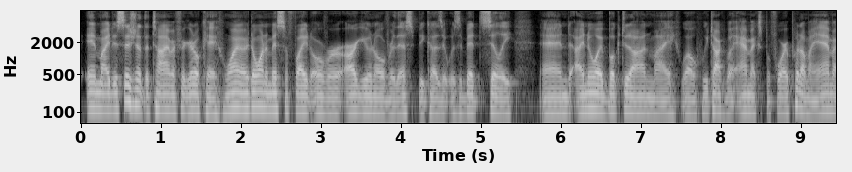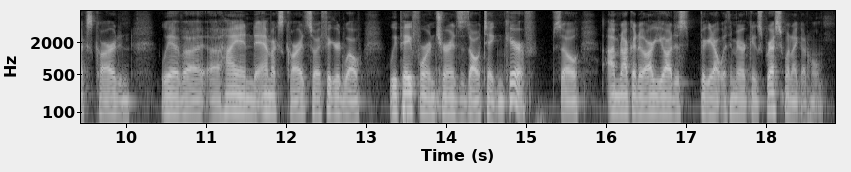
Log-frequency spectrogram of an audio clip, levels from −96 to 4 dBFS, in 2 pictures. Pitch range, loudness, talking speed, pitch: 90-105 Hz, -23 LUFS, 275 wpm, 95 Hz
